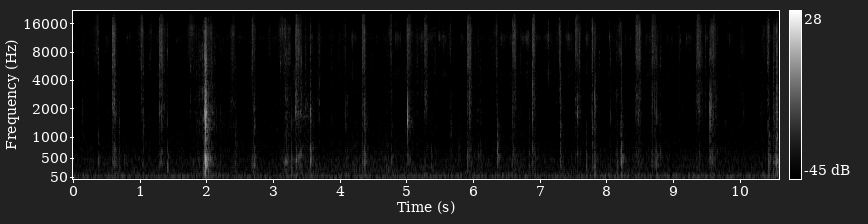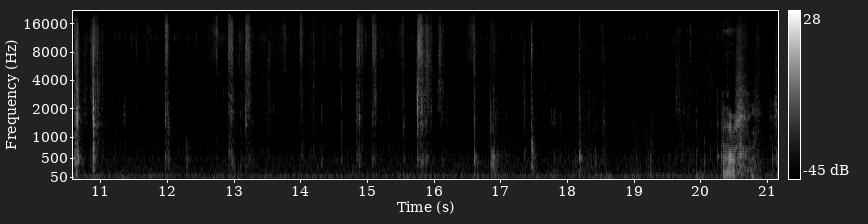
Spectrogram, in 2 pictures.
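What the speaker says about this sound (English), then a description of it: "Every time I shuffle this deck" A deck of tarot cards shuffled over and over, soft crisp riffles and snaps in an irregular rhythm, close and fairly quiet.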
